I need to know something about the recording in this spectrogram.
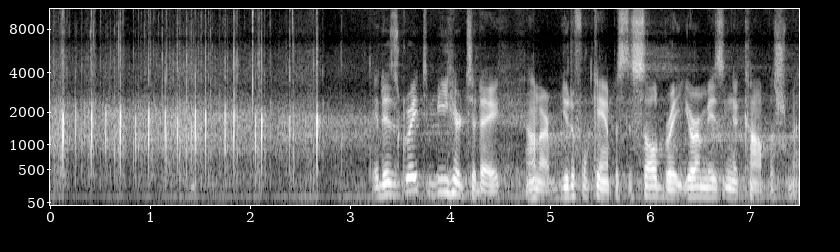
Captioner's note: applause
